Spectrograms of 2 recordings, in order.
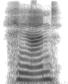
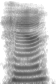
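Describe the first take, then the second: First: The final d sound is pronounced. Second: The final d sound is dropped.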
